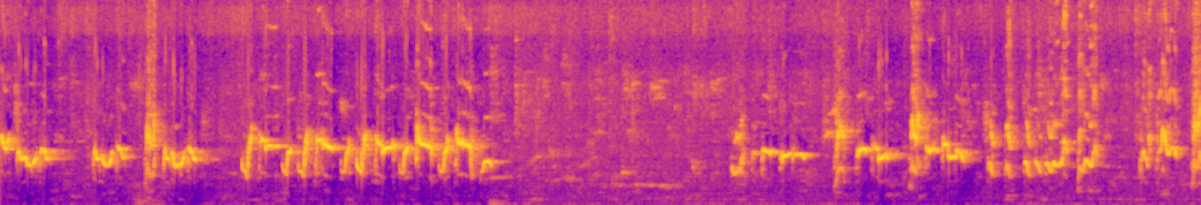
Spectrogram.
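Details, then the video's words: Sooty-headed bulbul singing gacor-style, a master recording meant to provoke other bulbuls; rapid chains of bright, warbled whistles rising and falling, delivered in long runs with a brief pause midway, loud and close. "Suara Asli Burung Kutilang Gacor Bikin Emosi Kutilang Lain, Cocok Untuk Masteran Kutilang Bahan"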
